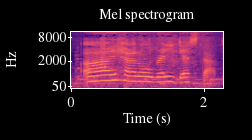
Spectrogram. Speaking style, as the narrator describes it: said

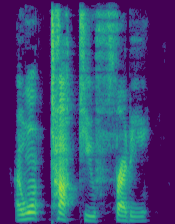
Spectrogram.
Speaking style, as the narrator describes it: snapped

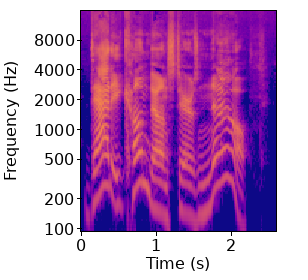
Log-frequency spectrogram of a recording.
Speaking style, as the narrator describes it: yells up again

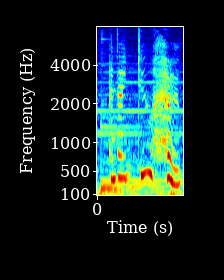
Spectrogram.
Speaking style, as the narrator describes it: said Lucy in a tremulous voice

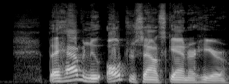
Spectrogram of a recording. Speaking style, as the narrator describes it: Rudy replied

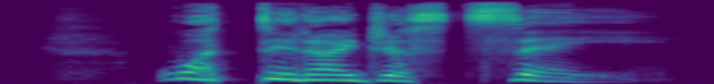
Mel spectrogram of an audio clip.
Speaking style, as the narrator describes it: Crowley hisses

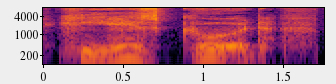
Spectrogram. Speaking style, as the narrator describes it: the master breathed

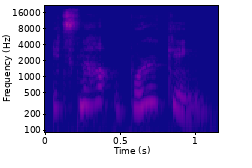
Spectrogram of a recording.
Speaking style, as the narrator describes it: she gasps

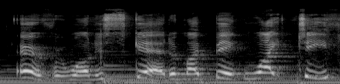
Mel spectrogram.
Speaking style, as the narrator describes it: wailed Smiley Shark

